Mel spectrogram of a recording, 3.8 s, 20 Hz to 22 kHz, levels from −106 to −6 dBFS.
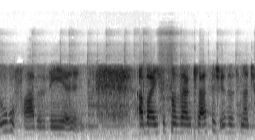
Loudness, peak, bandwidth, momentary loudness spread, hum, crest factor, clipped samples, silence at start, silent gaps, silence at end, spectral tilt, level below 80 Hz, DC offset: -16 LUFS; 0 dBFS; 10.5 kHz; 9 LU; none; 18 dB; under 0.1%; 0 s; none; 0 s; 0 dB/octave; -80 dBFS; under 0.1%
